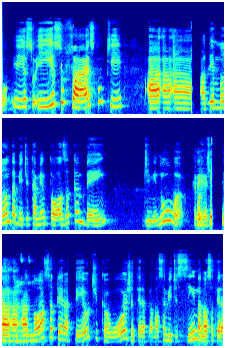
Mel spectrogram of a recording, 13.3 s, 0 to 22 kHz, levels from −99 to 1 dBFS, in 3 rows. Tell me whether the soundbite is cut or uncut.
cut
